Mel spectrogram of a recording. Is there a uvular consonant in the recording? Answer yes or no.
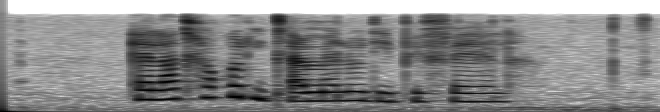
no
